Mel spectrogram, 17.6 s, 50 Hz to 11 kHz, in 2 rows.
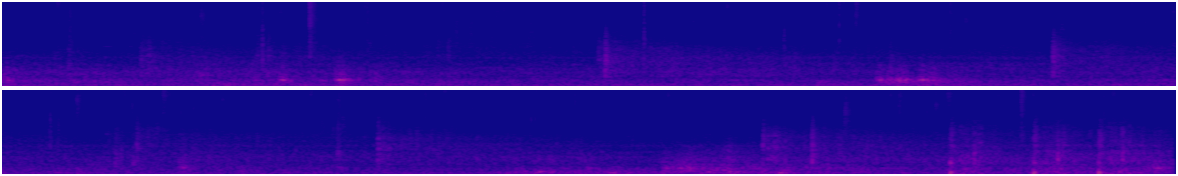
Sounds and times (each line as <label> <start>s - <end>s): melting snow dripping off of my porch's roof 0.0s - 17.6s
